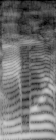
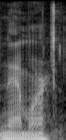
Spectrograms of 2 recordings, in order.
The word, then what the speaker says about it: Namor: Neymore. Okay, thanks. Yeah, that's one that uh that uh I think I've always mispronounced them because I've always said Namore.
